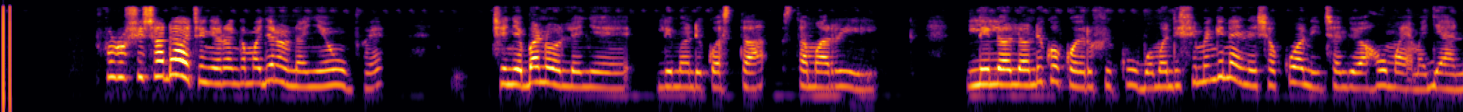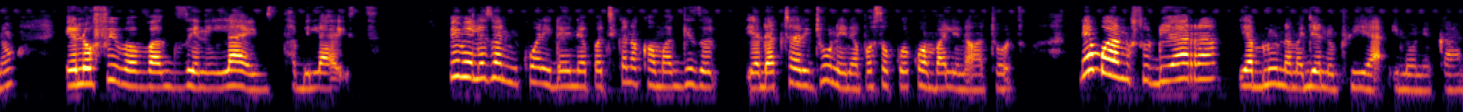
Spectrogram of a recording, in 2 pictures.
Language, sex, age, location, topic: Swahili, female, 18-24, Kisumu, health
